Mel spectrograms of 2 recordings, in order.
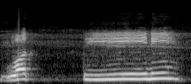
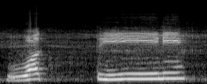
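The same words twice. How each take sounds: The two takes are said the same way.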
